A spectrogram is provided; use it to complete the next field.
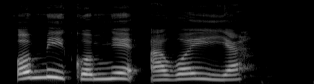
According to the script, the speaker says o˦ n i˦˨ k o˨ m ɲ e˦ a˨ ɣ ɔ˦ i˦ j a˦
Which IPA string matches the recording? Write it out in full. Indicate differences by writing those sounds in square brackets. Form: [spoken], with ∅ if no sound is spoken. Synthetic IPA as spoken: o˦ [m] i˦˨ k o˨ m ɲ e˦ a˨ ɣ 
